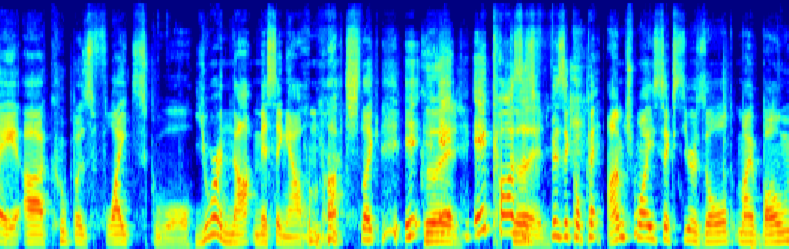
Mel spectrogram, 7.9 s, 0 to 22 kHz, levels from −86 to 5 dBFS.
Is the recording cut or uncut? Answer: cut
